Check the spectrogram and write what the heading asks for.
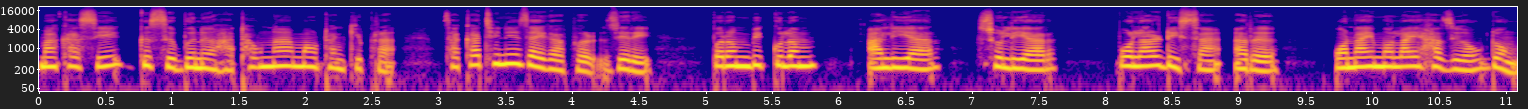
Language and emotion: Bodo, neutral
